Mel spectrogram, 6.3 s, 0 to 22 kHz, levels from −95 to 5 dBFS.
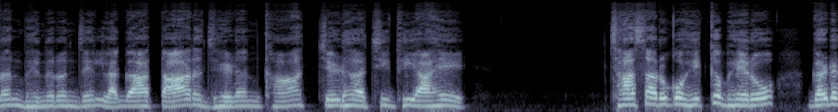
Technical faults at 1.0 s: generation loss

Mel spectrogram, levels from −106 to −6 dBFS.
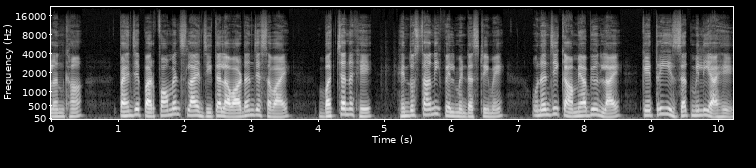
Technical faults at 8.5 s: none

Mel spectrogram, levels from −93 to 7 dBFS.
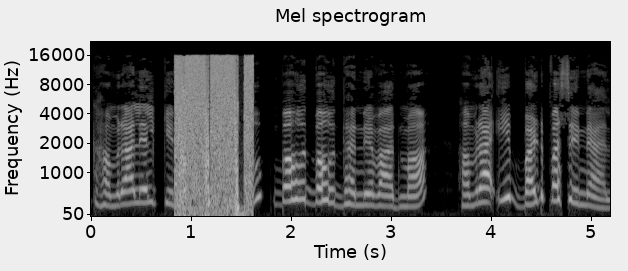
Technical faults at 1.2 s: samples built from the wrong bytes

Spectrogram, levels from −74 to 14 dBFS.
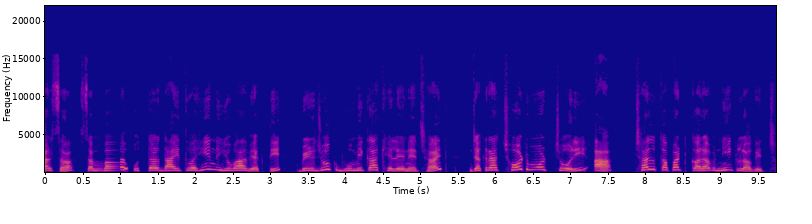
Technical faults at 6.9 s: none

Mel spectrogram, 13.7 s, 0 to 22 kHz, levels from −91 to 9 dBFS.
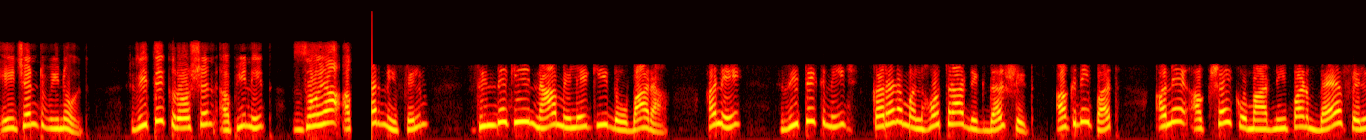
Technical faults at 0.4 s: hard clipping

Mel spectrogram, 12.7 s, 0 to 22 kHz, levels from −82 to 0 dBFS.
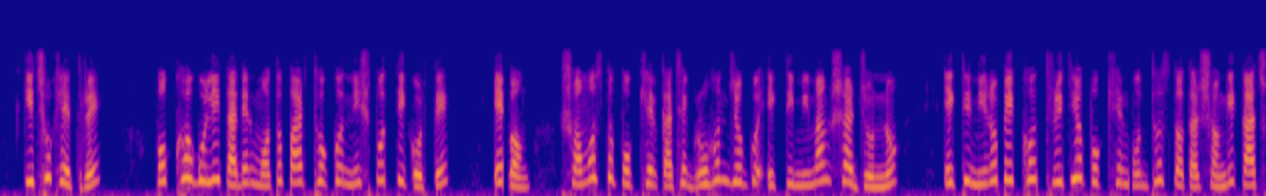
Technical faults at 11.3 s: lost AMR speech frames

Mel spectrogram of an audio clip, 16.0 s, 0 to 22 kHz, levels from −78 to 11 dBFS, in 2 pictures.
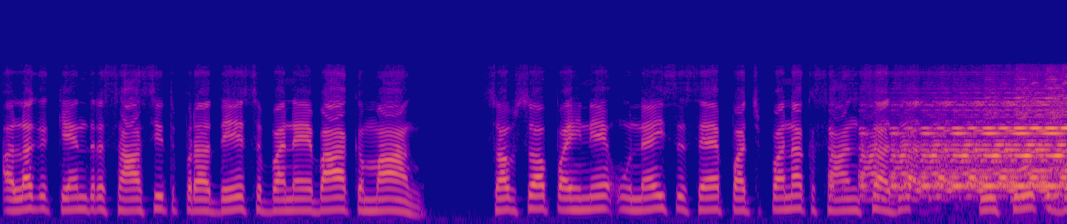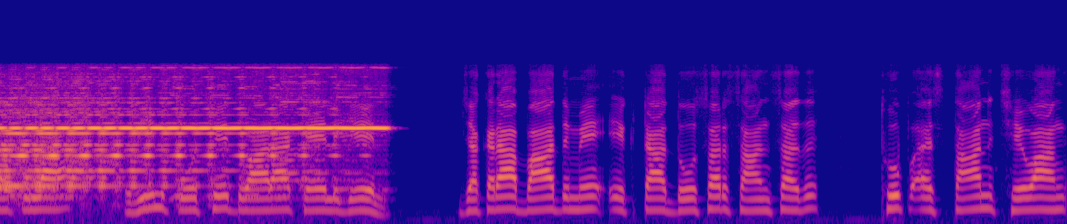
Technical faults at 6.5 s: feedback howl

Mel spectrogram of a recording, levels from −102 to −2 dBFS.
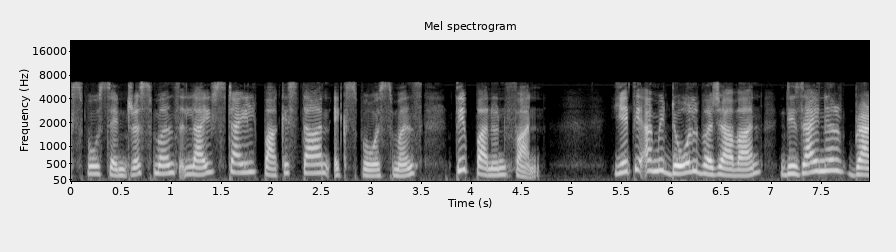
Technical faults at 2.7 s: MP2 compression

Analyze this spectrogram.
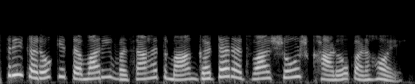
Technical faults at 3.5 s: iLBC codec; lost iLBC frames

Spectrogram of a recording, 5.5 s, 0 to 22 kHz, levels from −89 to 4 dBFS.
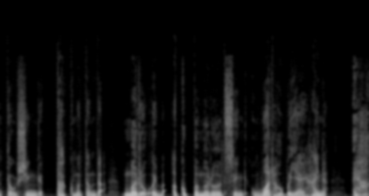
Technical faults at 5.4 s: none

